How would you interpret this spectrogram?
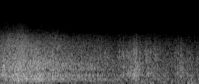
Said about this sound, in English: Sounds like rain. No, there's not a cloud in the sky. It sounds like Walt's soundbox.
